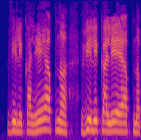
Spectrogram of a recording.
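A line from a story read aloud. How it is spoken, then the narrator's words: Deep booming voice. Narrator (Russian): пробасил Стромболи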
